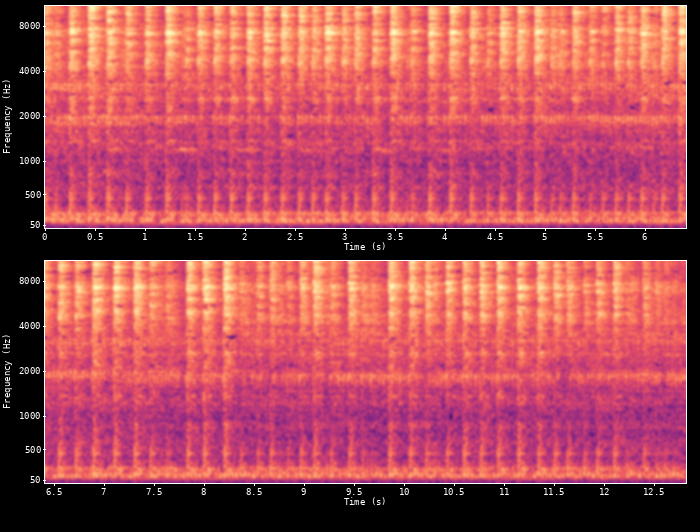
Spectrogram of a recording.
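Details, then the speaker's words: Yamaha RX King two-stroke block at idle after the piston was heated and pressed oversize to cure piston slap; the harsh rapid clatter over the low beat is quieter but still audible: piston slap reduced. "lumayan suaranya Udah gak sedikit berubah agak mengecil"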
